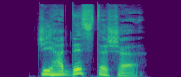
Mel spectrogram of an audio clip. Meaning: inflection of jihadistisch: 1. strong/mixed nominative/accusative feminine singular 2. strong nominative/accusative plural 3. weak nominative all-gender singular
- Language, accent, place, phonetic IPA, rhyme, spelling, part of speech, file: German, Germany, Berlin, [d͡ʒihaˈdɪstɪʃə], -ɪstɪʃə, jihadistische, adjective, De-jihadistische.ogg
